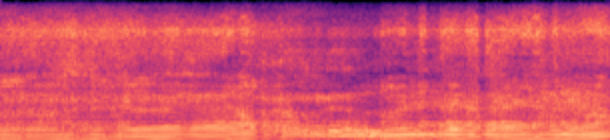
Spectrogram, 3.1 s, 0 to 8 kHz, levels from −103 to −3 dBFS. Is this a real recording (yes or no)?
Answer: no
